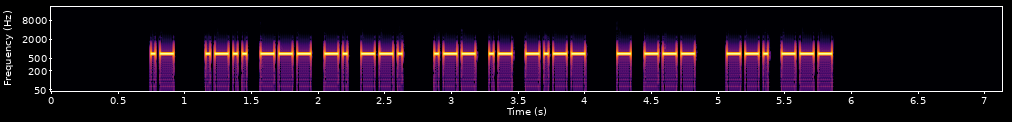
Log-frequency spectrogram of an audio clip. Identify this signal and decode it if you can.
Morse code, heard as a keyed tone, about 34 wpm, 700 Hz. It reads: A LONG WAY TO GO
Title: Sets of 5 Words 35wpm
